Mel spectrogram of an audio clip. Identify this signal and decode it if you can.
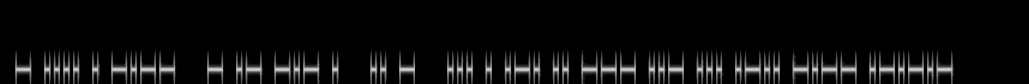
Morse code, heard as a keyed tone, about 25 wpm, 700 Hz. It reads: THEY TAKE IT SERIOUSLY.
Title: Sentences from Top 1200 Words 25wpm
